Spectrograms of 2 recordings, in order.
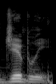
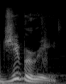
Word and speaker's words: Ghibli: pronunciation I use is Ghibli and the pronunciation I heard from the clips is more like gibbery these are the Japanese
